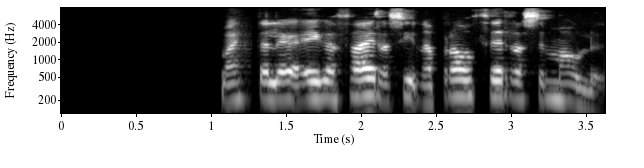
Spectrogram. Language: Icelandic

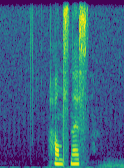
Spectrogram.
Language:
Norwegian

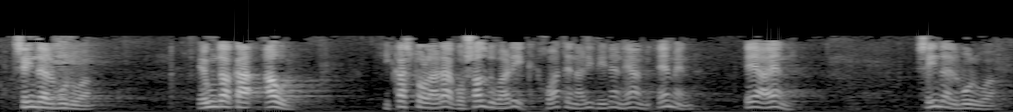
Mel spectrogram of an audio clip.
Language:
Basque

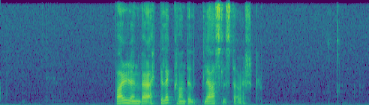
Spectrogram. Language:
Faroese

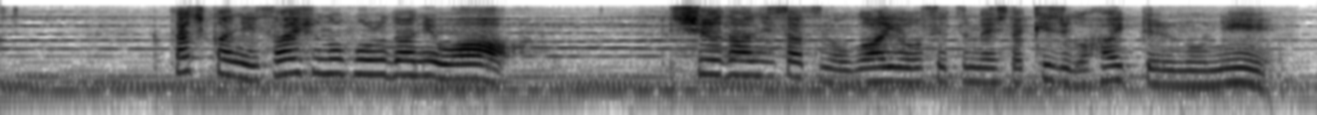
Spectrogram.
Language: Japanese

